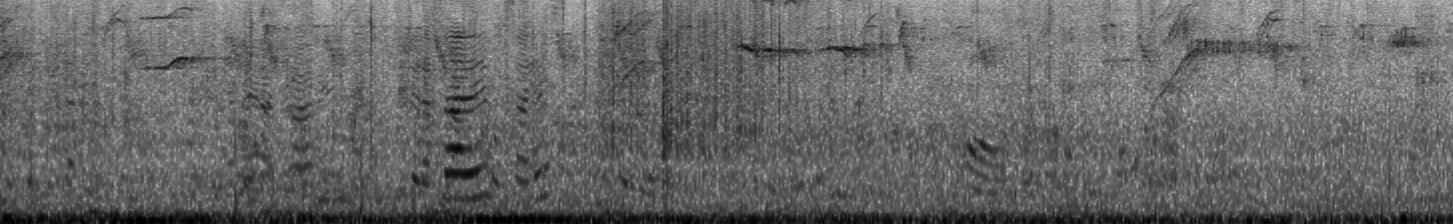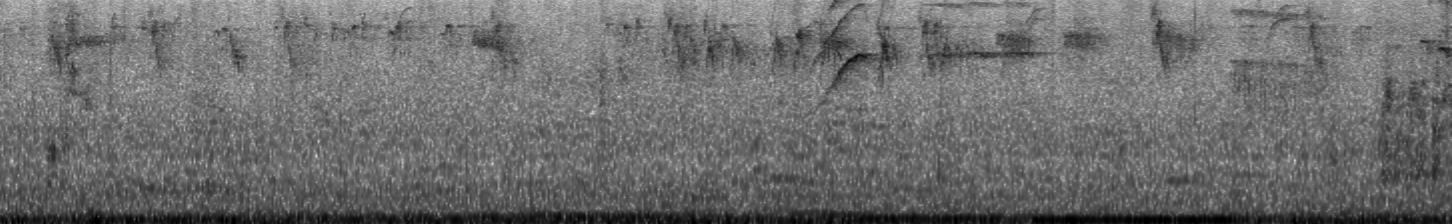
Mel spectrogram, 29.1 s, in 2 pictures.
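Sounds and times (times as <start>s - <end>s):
birds chirping: 11.0s - 29.0s.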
